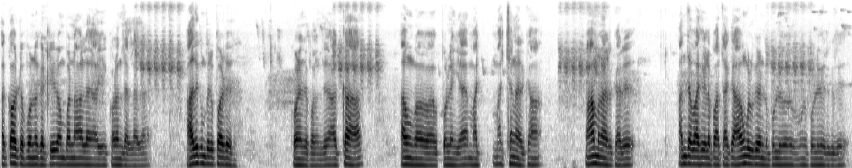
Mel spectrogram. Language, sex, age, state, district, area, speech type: Tamil, male, 60+, Tamil Nadu, Kallakurichi, urban, spontaneous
